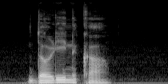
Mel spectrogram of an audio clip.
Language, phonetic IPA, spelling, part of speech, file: Polish, [dɔˈlʲĩnka], dolinka, noun, Pl-dolinka.ogg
